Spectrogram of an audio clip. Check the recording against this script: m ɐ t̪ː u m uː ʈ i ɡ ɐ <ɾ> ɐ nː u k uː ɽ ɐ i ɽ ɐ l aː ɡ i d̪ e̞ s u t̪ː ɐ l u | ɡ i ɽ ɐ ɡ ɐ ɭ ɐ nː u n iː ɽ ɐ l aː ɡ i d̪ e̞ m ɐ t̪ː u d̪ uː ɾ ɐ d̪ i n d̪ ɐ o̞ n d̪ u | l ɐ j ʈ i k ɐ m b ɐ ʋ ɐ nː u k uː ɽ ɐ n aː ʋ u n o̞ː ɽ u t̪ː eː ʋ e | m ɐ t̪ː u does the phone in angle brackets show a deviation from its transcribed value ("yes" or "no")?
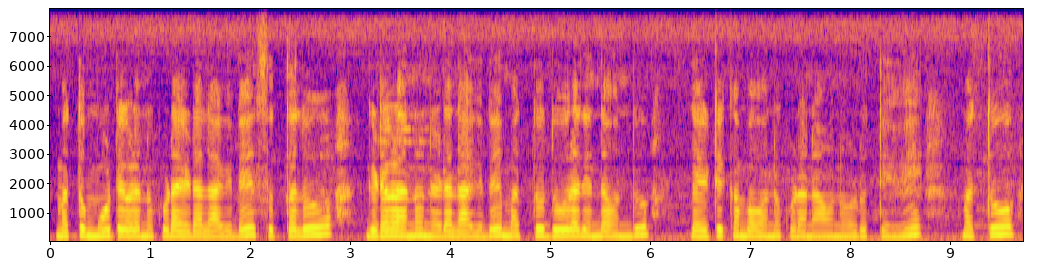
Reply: yes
